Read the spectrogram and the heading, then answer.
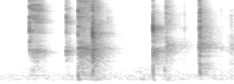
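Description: A beer can cracks open with a sharp hiss, followed by a series of bright, fizzy bursts and splashing as the beer is poured hard into a glass, spilling over, tapering off, with no one talking.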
